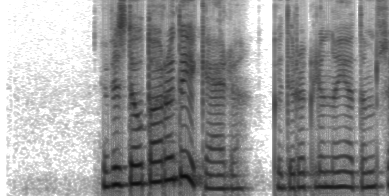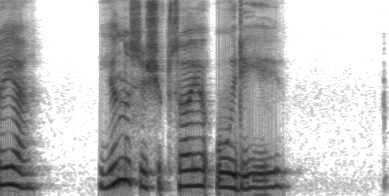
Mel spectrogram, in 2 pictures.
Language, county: Lithuanian, Vilnius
